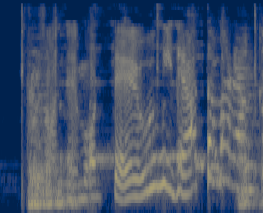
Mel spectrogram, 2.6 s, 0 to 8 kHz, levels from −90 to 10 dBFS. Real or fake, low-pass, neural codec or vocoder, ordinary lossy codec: fake; 7.2 kHz; vocoder, 22.05 kHz, 80 mel bands, HiFi-GAN; MP3, 64 kbps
